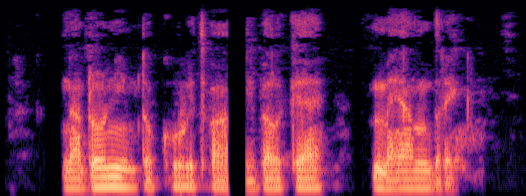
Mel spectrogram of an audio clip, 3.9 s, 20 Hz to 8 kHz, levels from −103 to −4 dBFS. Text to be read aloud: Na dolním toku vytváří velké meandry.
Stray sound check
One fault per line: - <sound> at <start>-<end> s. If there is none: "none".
- dropout at 1.7-1.8 s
